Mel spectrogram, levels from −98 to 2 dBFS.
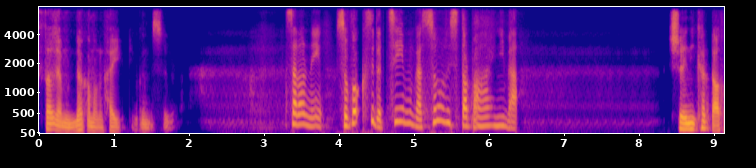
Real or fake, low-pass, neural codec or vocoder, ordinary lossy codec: fake; 7.2 kHz; codec, 16 kHz in and 24 kHz out, 0.4 kbps, LongCat-Audio-Codec, four codebook decoder; none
